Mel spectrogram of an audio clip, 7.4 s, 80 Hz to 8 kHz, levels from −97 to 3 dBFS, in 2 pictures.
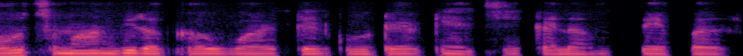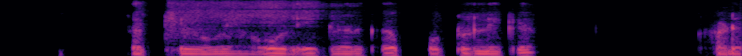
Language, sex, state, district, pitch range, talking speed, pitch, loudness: Hindi, male, Bihar, Supaul, 110-120 Hz, 170 wpm, 115 Hz, -39 LUFS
